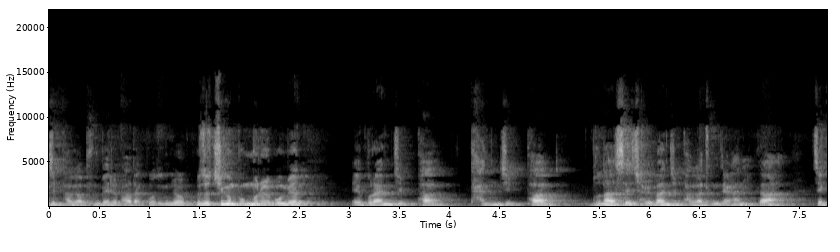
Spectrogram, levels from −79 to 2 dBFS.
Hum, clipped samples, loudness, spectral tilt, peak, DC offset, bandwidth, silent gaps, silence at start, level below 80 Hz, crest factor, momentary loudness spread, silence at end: none; under 0.1%; -19 LUFS; -5.5 dB/octave; -2 dBFS; under 0.1%; 14.5 kHz; none; 0 s; -50 dBFS; 18 dB; 13 LU; 0 s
